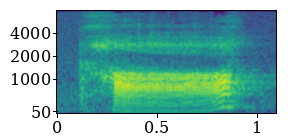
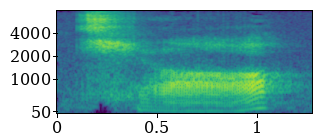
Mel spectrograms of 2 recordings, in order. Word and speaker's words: 卡: It's pronounced third tone, ka, or sometimes cha.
